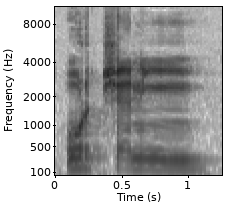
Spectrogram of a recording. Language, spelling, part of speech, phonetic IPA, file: Czech, určený, adjective, [ˈurt͡ʃɛniː], Cs-určený.ogg
- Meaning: 1. intended 2. designated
